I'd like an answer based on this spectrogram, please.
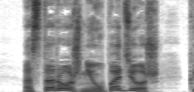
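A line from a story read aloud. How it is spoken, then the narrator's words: Shouted. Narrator (Russian): крикнул я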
